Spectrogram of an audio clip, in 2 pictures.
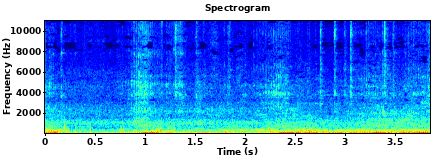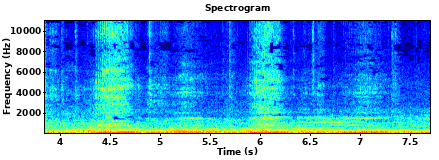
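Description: Turbocharged engine of a crash-damaged Nissan 240SX drift car running and revving in repeated short rises and falls, strongest in the second half.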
